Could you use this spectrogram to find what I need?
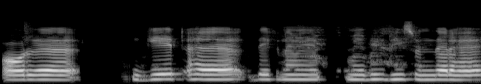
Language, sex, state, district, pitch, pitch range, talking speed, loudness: Hindi, female, Bihar, Kishanganj, 225 Hz, 220-230 Hz, 125 wpm, -17 LUFS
